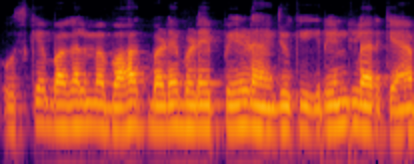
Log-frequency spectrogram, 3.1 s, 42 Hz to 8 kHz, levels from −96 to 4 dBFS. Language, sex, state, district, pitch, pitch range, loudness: Hindi, male, Jharkhand, Garhwa, 140 Hz, 135-145 Hz, -19 LUFS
